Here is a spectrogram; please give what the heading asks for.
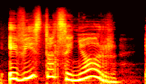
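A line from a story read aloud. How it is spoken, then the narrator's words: Exclaiming. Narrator (Spanish): exclamaba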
